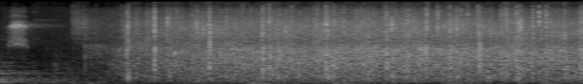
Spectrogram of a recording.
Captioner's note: audience applauding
